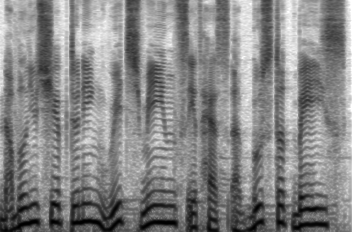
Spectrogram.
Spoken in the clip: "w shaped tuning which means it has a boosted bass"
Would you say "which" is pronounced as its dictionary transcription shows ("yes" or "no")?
yes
